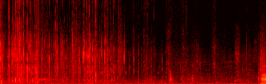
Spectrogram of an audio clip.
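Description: Clear plastic flower wrapping crinkling and rustling close to the microphone, with many small crackles that are busiest in the first second or two and then thin out to quieter rustles.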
